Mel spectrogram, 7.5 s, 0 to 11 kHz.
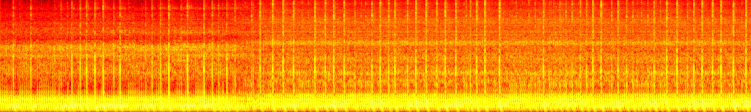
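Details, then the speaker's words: Homelite Super XL-925 82cc vintage two-stroke chainsaw, governor blocked off: strong steady buzz holding pitch without bogging or sputtering; runs and sounds good. "but boy does it sound good doesn't it it runs good"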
